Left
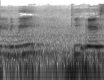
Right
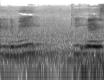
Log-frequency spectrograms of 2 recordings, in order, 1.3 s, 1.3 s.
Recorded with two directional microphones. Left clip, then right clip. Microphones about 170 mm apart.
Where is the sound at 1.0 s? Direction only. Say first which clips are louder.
Right 1 dB; 30° left (ahead or behind).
